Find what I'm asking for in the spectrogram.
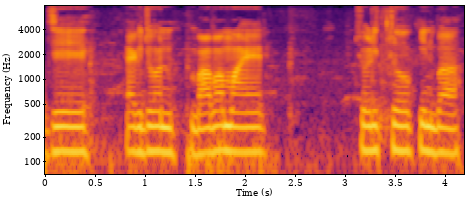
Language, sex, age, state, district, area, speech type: Bengali, male, 30-45, West Bengal, Darjeeling, urban, spontaneous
